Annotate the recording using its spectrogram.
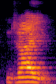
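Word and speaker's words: drive: রফলা আকা হর্ষই ভ, ড্রাইভ। এইরকম সিস্টেমটা হবে যে এইভাবে ডয় রফলা আকা হর্ষই ভ, ভটা কোথায়, এ ভি, শেষে ই আছে মানে ইটা হবেই না উচ্চারণটা, তার বদলে সামনে যে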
